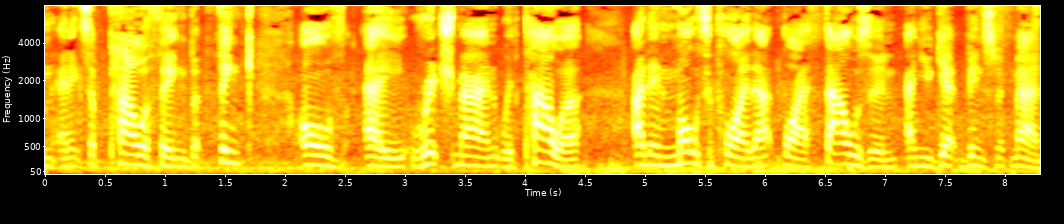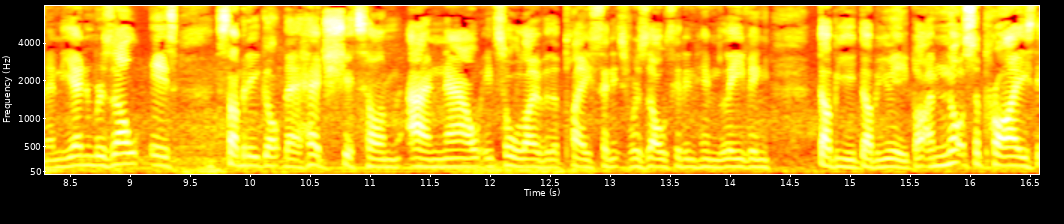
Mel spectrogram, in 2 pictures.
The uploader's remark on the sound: Reporting Live from Royal Rumble Superstore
